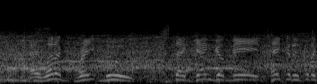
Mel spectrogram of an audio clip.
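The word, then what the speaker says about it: Steigenga: Stagenga is the way the family pronounces it.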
